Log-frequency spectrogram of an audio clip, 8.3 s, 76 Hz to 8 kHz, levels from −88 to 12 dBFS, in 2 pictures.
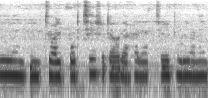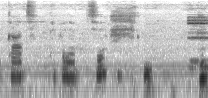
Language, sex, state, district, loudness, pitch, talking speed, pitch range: Bengali, female, West Bengal, Purulia, -17 LUFS, 215 Hz, 115 wpm, 195-225 Hz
